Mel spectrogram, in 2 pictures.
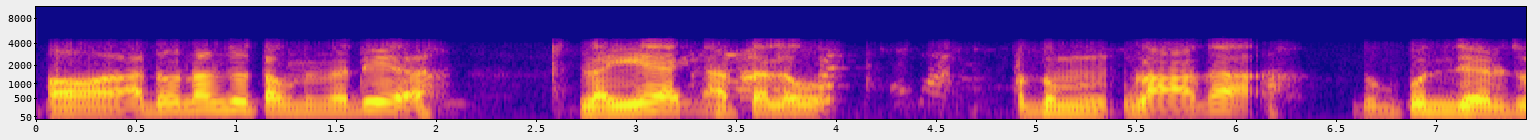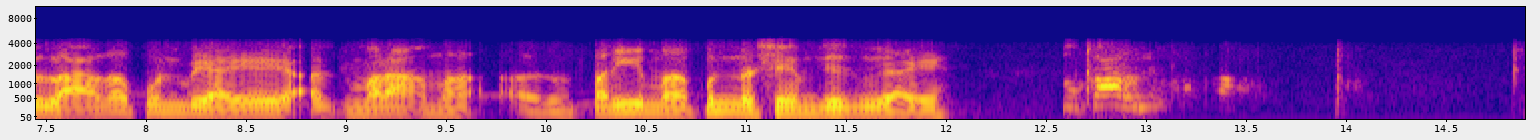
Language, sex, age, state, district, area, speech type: Manipuri, male, 45-60, Manipur, Kangpokpi, urban, conversation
